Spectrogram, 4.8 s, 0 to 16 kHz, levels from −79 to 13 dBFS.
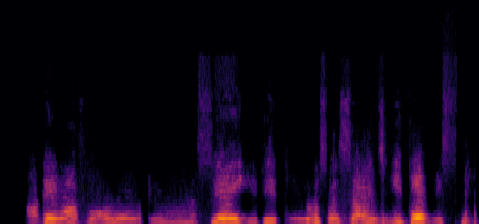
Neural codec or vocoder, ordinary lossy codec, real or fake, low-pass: codec, 44.1 kHz, 0.9 kbps, DAC; Opus, 16 kbps; fake; 14.4 kHz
